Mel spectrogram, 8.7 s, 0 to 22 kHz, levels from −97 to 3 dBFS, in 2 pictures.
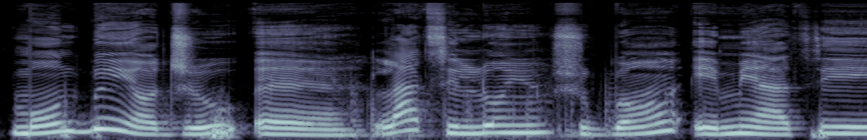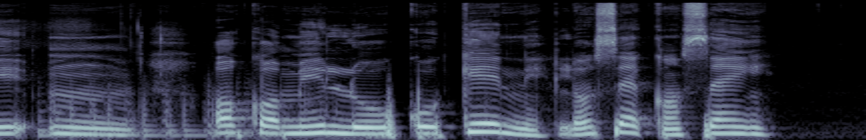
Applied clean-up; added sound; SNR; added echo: neural mask model RNNoise.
